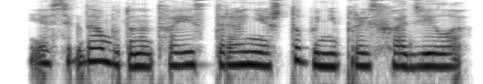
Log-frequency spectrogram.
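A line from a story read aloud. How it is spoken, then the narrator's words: Quiet. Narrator (Russian): сказала я негромко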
